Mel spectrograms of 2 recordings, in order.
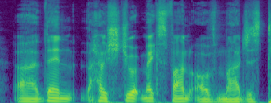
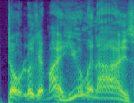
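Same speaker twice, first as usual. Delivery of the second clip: mascot voice; 10 semitones higher than usual. Retold or imitated. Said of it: "Billy Bullion, the Cube, mascot".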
